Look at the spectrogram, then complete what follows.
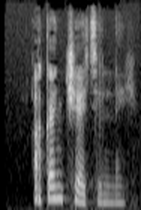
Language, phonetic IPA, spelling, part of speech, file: Russian, [ɐkɐnʲˈt͡ɕætʲɪlʲnɨj], окончательный, adjective, Ru-окончательный.ogg
- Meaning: 1. final, ultimate; definitive 2. inflectional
